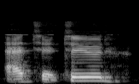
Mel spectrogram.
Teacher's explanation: the first and the last syllable of that are stressed. The t in the middle is not stressed.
